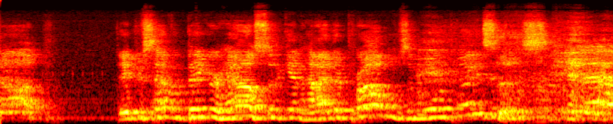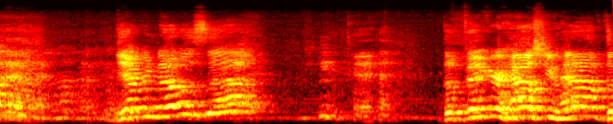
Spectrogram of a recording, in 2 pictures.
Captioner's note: audience laughs uncomfortably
